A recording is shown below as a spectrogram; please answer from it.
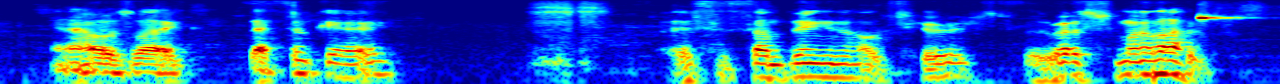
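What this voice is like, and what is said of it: Emotional voice. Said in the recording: “you seem a little emotional right now about it. ... Pretty emotional.”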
